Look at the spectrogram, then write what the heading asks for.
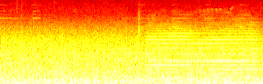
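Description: A low continuous rumble of a train rolling in on a rail line in Workers & Resources, steady and moderately distant, with a faint tonal hum building in the second half and no talk over it.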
